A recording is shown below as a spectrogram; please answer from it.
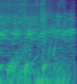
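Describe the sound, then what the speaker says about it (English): Hens clucking in the video game Slime Rancher, soft repeated low clucks and murmurs, faint and close, with no one talking. "Here, go in there, little hens."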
